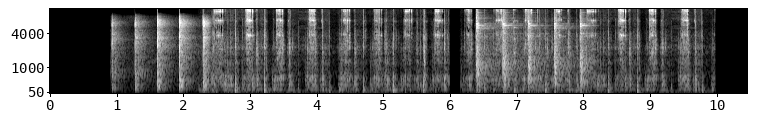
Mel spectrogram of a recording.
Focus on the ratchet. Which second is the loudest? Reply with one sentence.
The volume of the ratchet peaks at 3 seconds.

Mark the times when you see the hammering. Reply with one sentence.
The hammering can be heard from 0.9 to 2.4 s and from 6.3 to 8.2 s.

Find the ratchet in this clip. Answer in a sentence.
You can hear the ratchet from 2.2 to 10.0 s.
